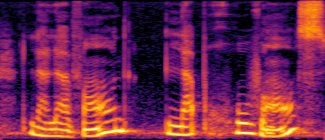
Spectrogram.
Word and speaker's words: Provence: La lavande, la Provence. You don't voice the N sound.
